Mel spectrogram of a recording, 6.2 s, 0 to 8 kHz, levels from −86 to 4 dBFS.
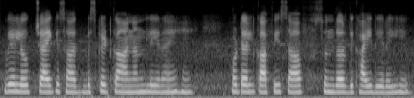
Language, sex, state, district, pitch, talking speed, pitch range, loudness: Hindi, female, Uttar Pradesh, Budaun, 200 Hz, 195 wpm, 195-210 Hz, -24 LUFS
